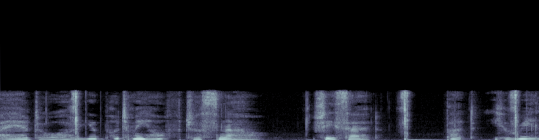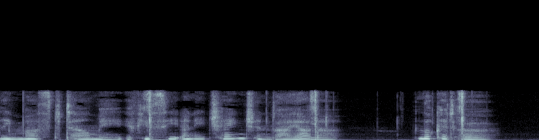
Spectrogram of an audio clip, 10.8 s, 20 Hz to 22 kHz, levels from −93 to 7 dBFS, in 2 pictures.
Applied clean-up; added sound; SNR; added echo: none; Fire; 8 dB; none.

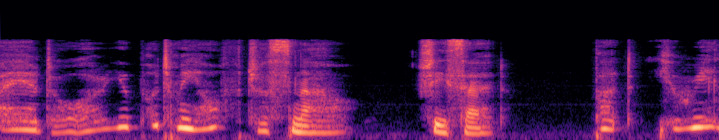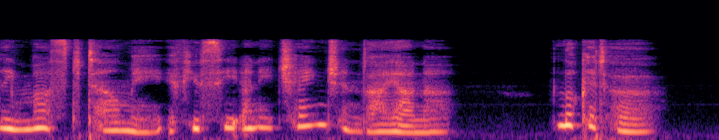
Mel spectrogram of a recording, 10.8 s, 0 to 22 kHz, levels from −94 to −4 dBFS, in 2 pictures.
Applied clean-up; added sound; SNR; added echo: none; none; none; none.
